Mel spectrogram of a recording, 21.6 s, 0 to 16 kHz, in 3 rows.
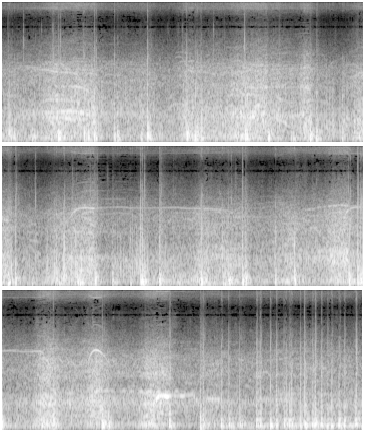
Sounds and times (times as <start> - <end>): Fireworks: 0.0 - 21.6.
